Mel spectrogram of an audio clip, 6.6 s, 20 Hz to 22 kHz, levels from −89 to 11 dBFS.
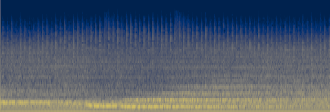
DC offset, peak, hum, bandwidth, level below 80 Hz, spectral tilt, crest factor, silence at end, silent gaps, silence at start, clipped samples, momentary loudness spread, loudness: under 0.1%; -2 dBFS; none; 7.4 kHz; -24 dBFS; -9 dB/octave; 12 dB; 0 s; none; 0 s; under 0.1%; 8 LU; -15 LUFS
